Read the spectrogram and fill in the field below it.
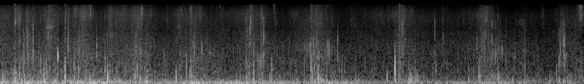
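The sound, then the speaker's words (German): Tap shoes clack sharply against a hard floor in a steady run of bright, clicking steps, the taps landing at an uneven walking rhythm with no voices over them. “Hast du Steppschuhe an? Ja, ich wollte ein bisschen steppen eigentlich.”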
